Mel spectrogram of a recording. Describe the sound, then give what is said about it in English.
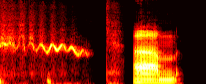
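A person whistles a wavering, slowly falling tone, mimicking a javelin flying across a crevasse, then a short breathy burst and a brief, loud voiced sound. “And a, let's see, a javelin whistles across the crevasse at you. Ooh, I like whistling.”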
